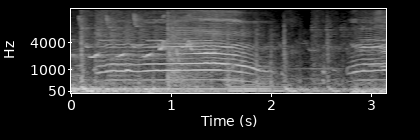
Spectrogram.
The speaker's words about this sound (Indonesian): Tuh, dengar suara enggak Apa toh pak? Suara angin? Coba dimatkan toh bu. Oh, seperti suara tangisan bayi toh pak?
